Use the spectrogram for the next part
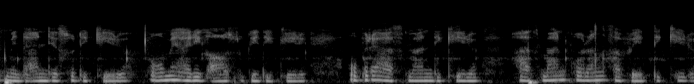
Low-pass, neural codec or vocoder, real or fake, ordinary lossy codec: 7.2 kHz; none; real; none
